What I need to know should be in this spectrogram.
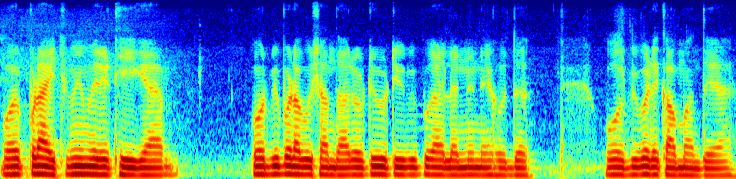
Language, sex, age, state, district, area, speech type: Dogri, male, 30-45, Jammu and Kashmir, Kathua, rural, spontaneous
